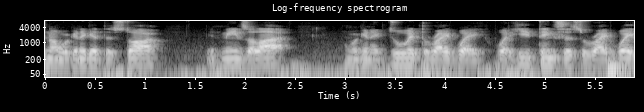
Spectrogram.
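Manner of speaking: plain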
